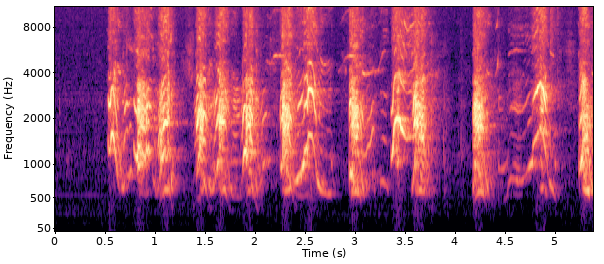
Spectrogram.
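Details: Collie pups, 11 weeks old, named Norris and Amica, chatter in paired and tripled yapping barks, high and raspy, with short whiny rising squeals between groups, after a half second of silence.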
